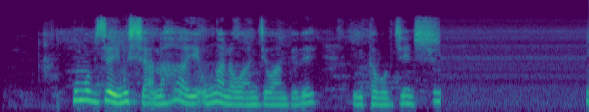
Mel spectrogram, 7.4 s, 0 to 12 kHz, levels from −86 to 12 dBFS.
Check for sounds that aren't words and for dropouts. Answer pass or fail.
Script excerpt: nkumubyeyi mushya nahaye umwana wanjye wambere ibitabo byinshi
pass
